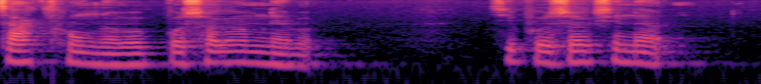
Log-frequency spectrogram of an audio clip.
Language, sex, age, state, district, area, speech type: Manipuri, male, 18-30, Manipur, Tengnoupal, rural, spontaneous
